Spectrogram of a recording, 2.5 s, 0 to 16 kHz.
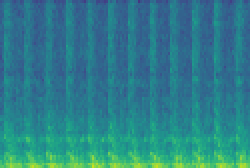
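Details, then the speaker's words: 2018 John Deere 3038E tractor with code ECU A 523249.05: starter churns about four even pulses a second, never fires; crank-no-start from lost signal, dirty crankshaft position sensor making intermittent contact. "cranking and cranking and crank till the battery runs down. So what I figured out was this. Our crank position sensor here is dirty enough to make contact sometimes when it wants to."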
